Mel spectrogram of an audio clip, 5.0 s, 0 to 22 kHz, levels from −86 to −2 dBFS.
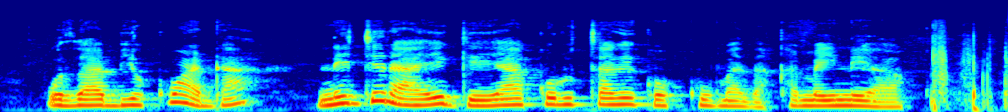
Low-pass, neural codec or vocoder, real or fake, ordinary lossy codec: none; none; real; none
